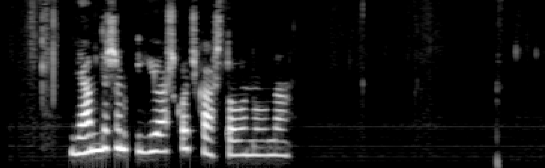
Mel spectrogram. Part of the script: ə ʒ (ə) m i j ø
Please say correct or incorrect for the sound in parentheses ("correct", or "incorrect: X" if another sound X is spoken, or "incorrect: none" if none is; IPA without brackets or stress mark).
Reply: correct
